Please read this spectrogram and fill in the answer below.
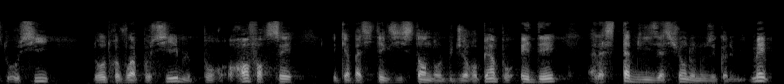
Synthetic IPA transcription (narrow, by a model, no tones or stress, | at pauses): t̪osi | d̪ot̪χəvwapɔsibləpuʁʁɑ̃fɔʁse | lekapasi̥t̪eɛɡzist̪ɑ̃t̪̚d̪ɑ̃ləbyd̪ʒɛøʁɔpeɛ̃puʁed̪ealast̪abilizasjɔ̃d̪ənozekɔnɔmimɛ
